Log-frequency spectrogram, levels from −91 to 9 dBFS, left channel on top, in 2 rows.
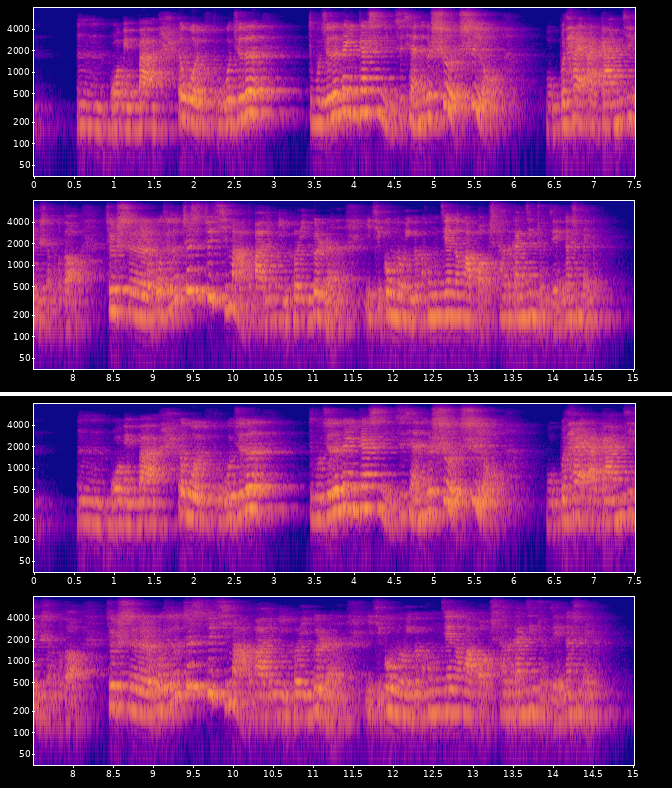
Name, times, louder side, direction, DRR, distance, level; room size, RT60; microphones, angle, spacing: voice 1, 0.5-3.0 3.4-6.0 6.4-14.5, left 1 dB, 55° left, -2 dB, 2.0 m, -24 dB
10.5 x 6.2 x 2.8 m, 0.90 s
head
